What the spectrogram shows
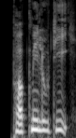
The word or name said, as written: popmelodi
